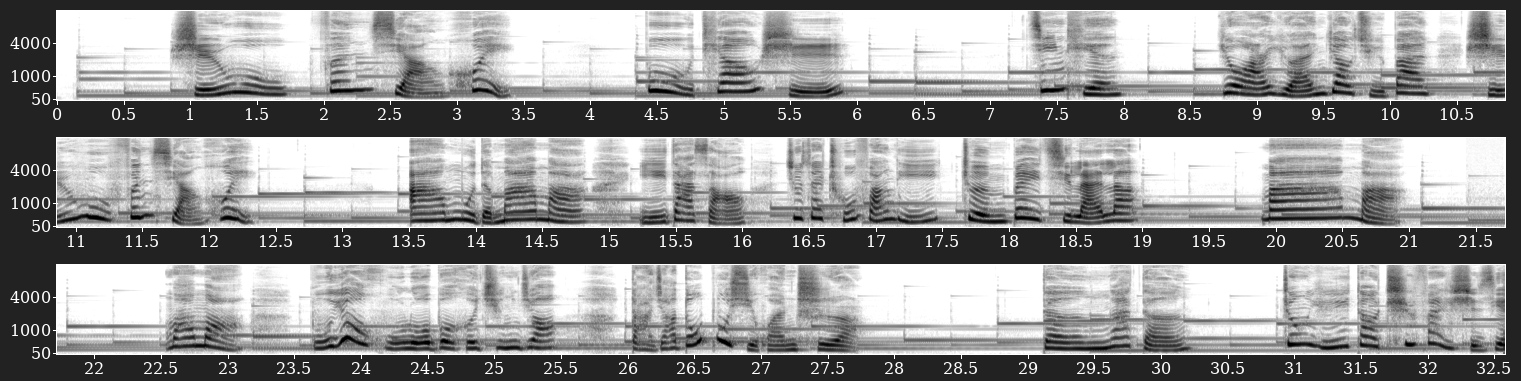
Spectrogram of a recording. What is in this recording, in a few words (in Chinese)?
绘本清雅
